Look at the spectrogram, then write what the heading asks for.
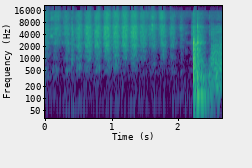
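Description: Sandpaper rubs quickly over a part of a vintage Mercury IV model aircraft in steady, rhythmic back-and-forth strokes, close up, ending in a sharper, louder scuff.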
